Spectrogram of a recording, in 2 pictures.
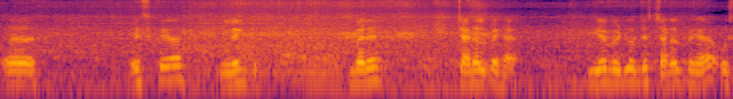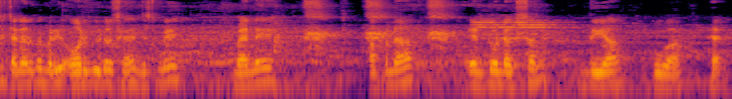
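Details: Man who stammers, speaking Hindi in a stammering association course task on emotional recovery; stuttering.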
